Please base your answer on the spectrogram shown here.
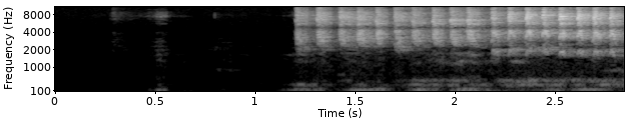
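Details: Cucak kinoi delivering tight 'tembakan greja' song: after a lone soft tap, a dense high buzzy trill of rapid repeated notes that grows louder, with faint low thumping underneath.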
